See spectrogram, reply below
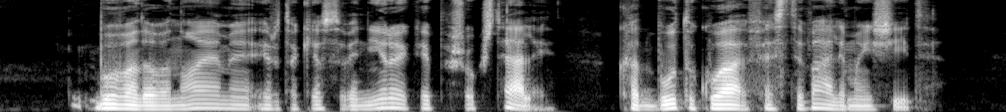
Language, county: Lithuanian, Vilnius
